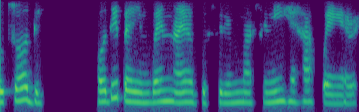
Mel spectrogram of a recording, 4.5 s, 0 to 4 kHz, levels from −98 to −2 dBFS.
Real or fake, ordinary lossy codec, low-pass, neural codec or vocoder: real; Opus, 16 kbps; 3.6 kHz; none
